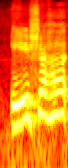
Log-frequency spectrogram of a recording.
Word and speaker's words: एषः: यहाँ पर श, ये जो मूर्धन्य इसका उच्चारण है, मूर्धन्य में हमारी जिह्वा ऐसी रोटेट होती है जिसको रेट्रोफ्लेक्स कहते हैं। एषः, एषः।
